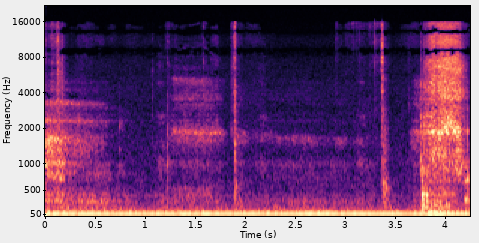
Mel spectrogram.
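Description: Faint rubbing and rustling of a patterned-paper card frame being handled, with a few light clicks.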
